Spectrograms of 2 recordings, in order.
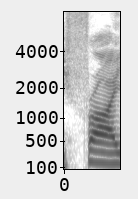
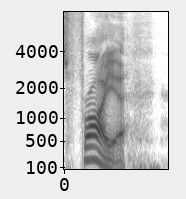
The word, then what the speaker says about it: Frye: Anderson gladly pointed out I was pronouncing the fry surname as fryer which I will be correcting for this video also due to the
